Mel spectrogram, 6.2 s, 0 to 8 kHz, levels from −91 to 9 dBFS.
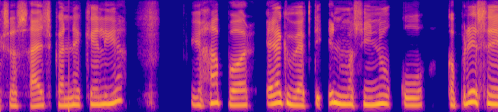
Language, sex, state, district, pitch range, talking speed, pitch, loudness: Hindi, male, Bihar, East Champaran, 195-230 Hz, 135 wpm, 210 Hz, -15 LUFS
